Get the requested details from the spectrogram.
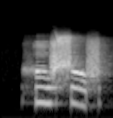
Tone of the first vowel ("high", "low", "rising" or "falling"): low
